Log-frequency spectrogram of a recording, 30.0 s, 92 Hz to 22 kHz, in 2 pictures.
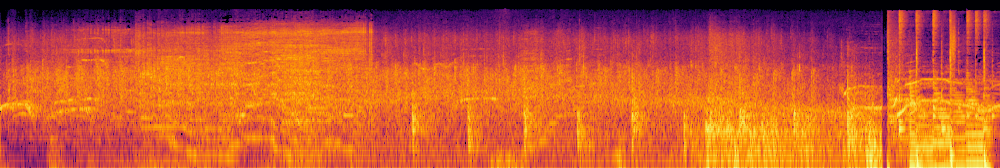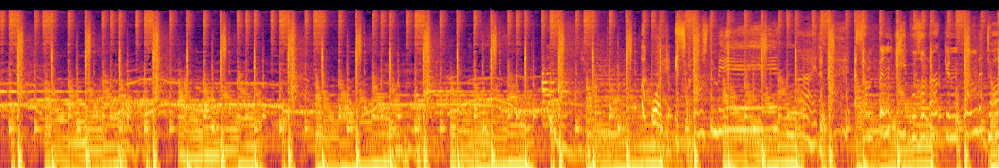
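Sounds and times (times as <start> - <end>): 
crowd applauding: 0.0 - 26.4
loud rhythmic music with a strong beat: 13.3 - 29.9.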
